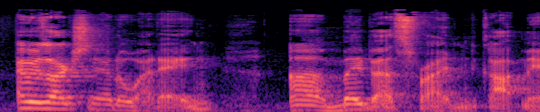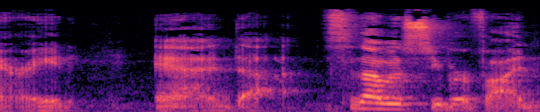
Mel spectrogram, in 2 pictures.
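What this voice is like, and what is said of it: Hoarse, partly lost voice. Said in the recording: “I have lost my voice again. It's a little better”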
